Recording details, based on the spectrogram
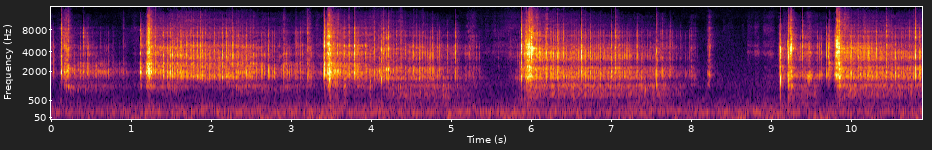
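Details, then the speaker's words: Airsoft DSG M4 V2 gearbox after shimming (0.1 shim replacing a 2.5), gears and shell refitted, turned by hand: short bursts of light high whir with no catching or grinding. Free spin without binding. "Recently, there have been quite a few techs sending me videos of them free spinning the gearboxes like this and asking if it sounds good. I mean, yeah, I guess."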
